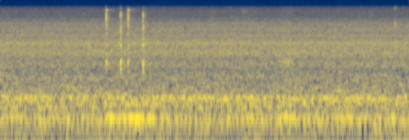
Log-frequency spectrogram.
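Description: Steady low room hum with a quick run of three or four computer mouse clicks about a second in.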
